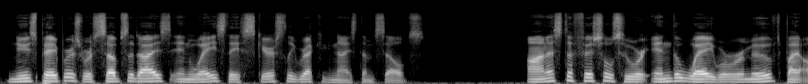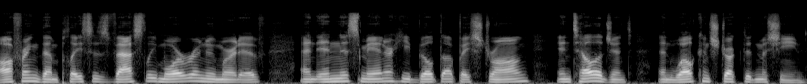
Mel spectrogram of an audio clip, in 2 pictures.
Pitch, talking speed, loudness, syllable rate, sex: 125 Hz, 145 wpm, -19 LUFS, 5.3 syllables/s, male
